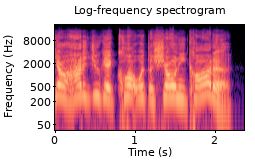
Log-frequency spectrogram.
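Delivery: acted-out, angry, mad shouting. Retelling watching a fight, imitating yelling at the screen. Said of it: "I yelled at the screen".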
